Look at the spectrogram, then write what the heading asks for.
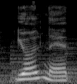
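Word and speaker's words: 열넷: number 13 in korean is your set yo set again number 13 in korean is yolsen 14 is yo net in korean say it with me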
